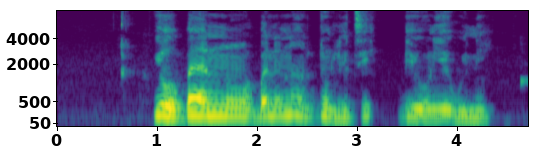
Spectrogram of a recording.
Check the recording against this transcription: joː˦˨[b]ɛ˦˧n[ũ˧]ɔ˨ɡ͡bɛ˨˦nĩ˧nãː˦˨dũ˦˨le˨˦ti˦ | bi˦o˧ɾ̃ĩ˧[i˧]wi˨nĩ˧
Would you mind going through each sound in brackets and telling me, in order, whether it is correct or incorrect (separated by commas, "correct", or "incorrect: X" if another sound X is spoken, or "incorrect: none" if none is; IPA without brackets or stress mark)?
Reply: correct, correct, incorrect: e˧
